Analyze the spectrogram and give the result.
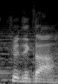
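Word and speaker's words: coup de grâce: It's French. Coup de grace is the correct pronunciation of it. A lot of silent letters in that.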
